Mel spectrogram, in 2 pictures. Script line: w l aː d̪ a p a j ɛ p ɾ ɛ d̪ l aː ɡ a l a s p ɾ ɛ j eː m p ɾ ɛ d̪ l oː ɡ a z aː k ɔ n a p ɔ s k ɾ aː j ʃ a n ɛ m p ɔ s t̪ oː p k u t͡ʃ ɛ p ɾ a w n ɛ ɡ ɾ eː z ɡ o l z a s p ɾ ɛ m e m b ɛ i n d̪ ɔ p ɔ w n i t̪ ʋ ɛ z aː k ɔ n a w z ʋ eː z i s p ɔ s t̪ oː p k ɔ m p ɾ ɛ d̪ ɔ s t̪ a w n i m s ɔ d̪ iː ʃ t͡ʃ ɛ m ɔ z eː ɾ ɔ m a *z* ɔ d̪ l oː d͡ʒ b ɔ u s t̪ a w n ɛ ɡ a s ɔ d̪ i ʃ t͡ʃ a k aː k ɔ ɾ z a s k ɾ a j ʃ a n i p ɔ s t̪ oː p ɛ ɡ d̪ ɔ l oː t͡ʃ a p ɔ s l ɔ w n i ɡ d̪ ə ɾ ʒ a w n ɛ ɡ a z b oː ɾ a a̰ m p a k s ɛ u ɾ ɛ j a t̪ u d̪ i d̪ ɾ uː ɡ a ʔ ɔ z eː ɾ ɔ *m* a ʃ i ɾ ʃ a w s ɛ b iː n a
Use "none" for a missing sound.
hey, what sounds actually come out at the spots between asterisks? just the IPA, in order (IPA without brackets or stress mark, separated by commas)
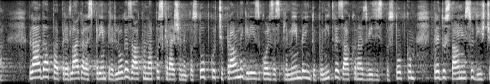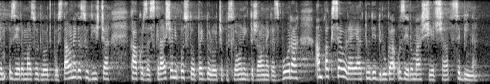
z, m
